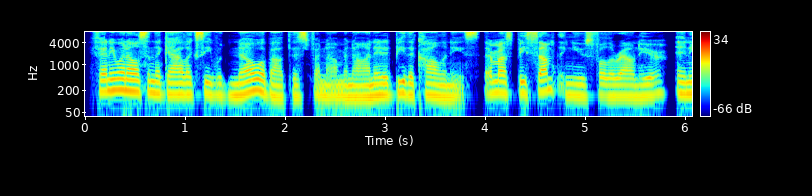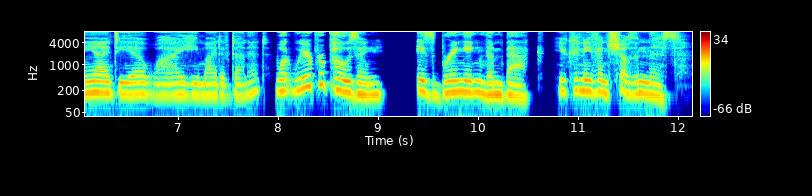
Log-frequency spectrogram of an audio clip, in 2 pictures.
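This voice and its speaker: A composed, principled scientist officer in a video game, her voice sitting low and even. She talks in a measured, earnest, direct way, close on the mic in a dry studio. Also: no room sound. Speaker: game companion character. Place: recording studio.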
